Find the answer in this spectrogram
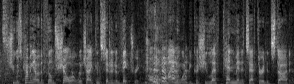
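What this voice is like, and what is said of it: Subtle impression of a filmmaker's voice. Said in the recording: “That's a great impression. ... It's a good subtle impression, ... They pull from a couple Woody Allen things”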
